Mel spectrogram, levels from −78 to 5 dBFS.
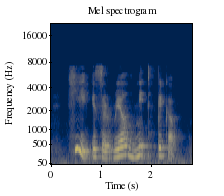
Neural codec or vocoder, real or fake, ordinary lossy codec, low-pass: codec, 16 kHz, 2 kbps, FunCodec, trained on Chinese and English, 25 frames a second; fake; none; 7.2 kHz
